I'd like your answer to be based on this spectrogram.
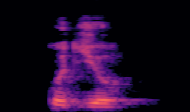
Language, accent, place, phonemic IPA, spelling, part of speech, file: French, France, Lyon, /o.djo/, audio, adjective, LL-Q150 (fra)-audio.wav
- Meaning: audio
